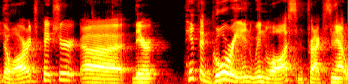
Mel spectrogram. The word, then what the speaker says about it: Pythagorean: for that word yeah say it like I would say it Pythagorean like it's a Chicago word pathetic there you go that's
